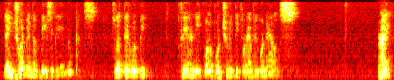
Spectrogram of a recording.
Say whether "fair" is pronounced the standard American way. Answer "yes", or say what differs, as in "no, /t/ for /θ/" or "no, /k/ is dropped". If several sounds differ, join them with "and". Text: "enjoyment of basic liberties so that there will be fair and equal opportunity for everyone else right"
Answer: yes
